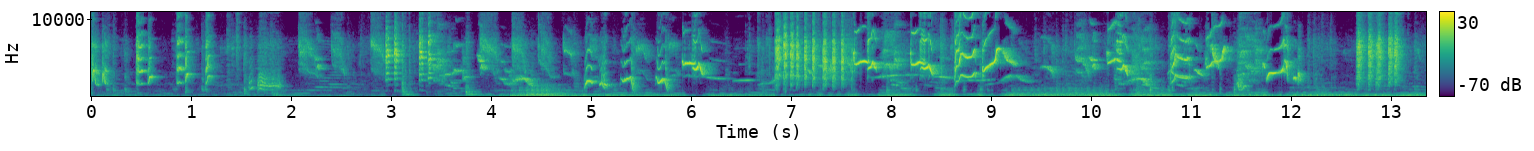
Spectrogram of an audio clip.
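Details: Oriental magpie-robin in breeding condition, singing coarse material to rile rival birds: a long run of sharp, varied whistles, harsh squeaky notes and rapid slurred phrases, with a low steady hum behind.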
